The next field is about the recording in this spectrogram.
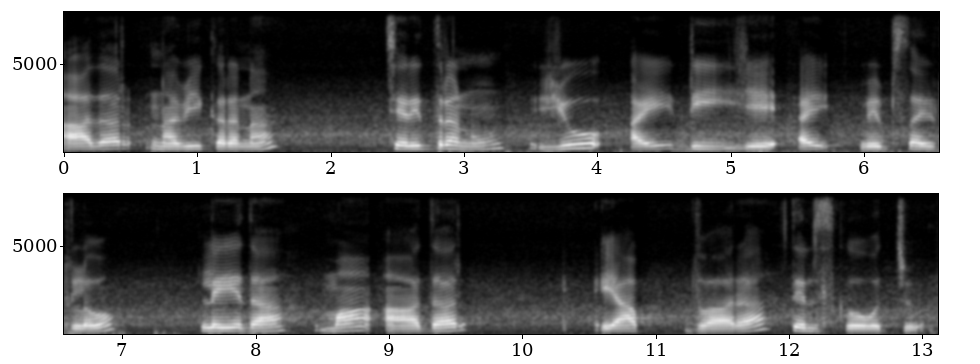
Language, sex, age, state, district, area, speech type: Telugu, female, 45-60, Andhra Pradesh, Kurnool, urban, spontaneous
